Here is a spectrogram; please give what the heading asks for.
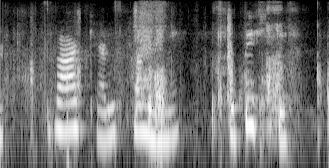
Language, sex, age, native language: Icelandic, female, 10, Icelandic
